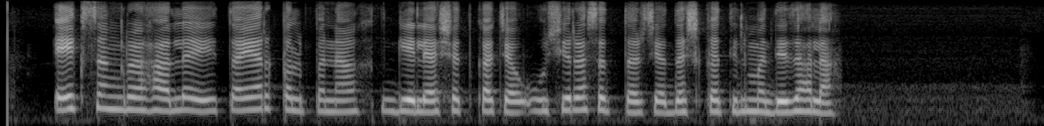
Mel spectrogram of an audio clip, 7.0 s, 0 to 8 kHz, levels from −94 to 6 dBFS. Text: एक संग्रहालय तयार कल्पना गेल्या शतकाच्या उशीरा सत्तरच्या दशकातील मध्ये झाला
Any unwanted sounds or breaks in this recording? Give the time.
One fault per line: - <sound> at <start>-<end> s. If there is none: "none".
none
